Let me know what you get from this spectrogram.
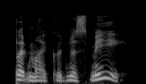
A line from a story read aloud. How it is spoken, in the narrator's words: laughed Ivan Petrovitch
